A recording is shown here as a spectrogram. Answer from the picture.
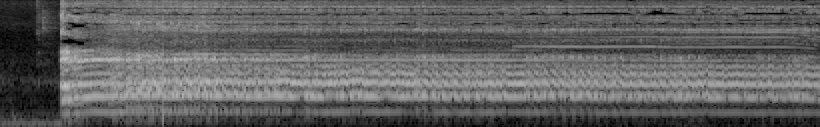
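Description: A person's long scream of excitement, starting suddenly about a third of a second in and held loud and steady on one high pitch.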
